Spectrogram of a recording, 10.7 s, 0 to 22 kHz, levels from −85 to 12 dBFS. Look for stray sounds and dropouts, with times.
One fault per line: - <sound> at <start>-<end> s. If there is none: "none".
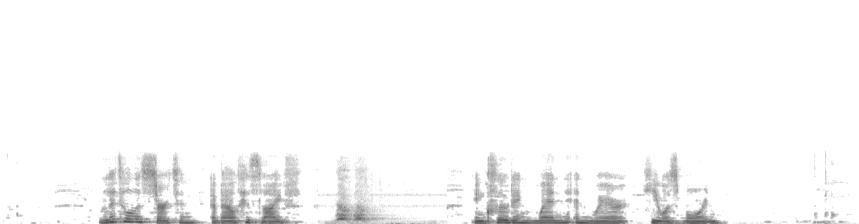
- bark at 4.1-5.5 s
